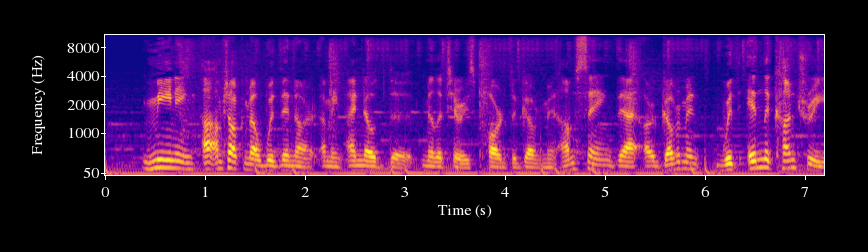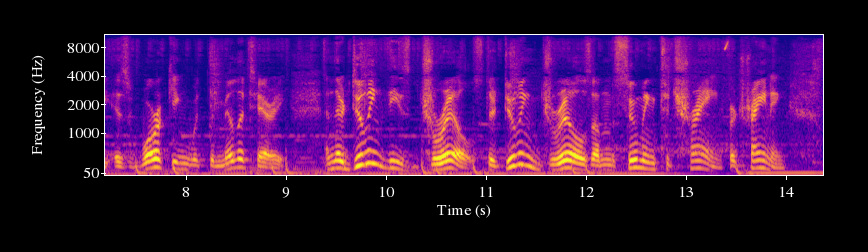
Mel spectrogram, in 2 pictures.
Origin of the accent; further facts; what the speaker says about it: Connecticut, United States; Now, I am from Connecticut. I live in Connecticut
